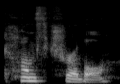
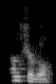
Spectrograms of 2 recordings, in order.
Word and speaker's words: comfortable: sorry so I would say it like this comfortable crazy comfortable comfortable comfortable um it's basically the same as the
